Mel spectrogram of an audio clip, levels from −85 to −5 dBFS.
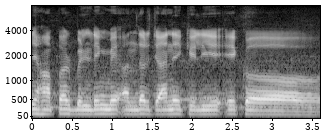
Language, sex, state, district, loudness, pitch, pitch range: Hindi, male, Maharashtra, Mumbai Suburban, -14 LUFS, 110 Hz, 105-115 Hz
